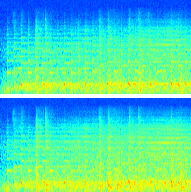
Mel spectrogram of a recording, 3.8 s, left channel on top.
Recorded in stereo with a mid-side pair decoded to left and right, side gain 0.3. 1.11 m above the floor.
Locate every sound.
0.1 s a ringtone: 25° left, 2 m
